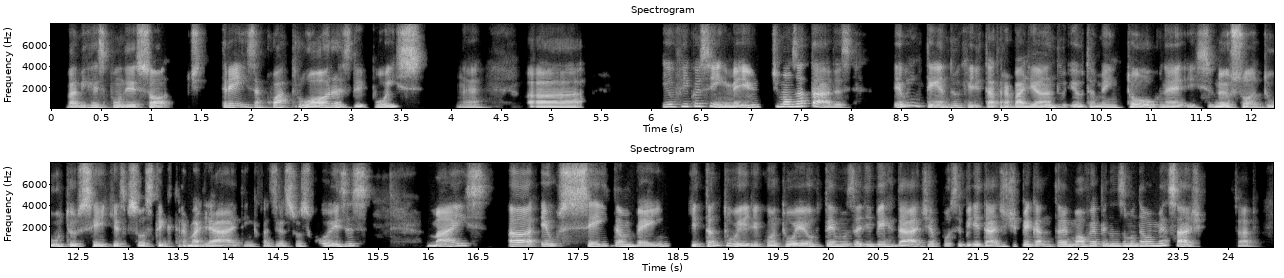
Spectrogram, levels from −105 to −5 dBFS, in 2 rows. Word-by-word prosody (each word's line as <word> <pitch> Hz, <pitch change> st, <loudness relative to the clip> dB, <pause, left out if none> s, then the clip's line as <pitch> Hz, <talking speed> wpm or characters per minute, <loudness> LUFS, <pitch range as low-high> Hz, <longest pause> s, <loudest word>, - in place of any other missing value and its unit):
vai 135 Hz, 0 st, +1 dB
me 150 Hz, -, -2 dB
responder 150 Hz, -4 st, -1 dB
só 140 Hz, +2 st, +2 dB
de -, -, -10 dB, 0.2 s
3 165 Hz, +2 st, -1 dB
a 160 Hz, -, -2 dB
4 165 Hz, +4 st, -1 dB
horas 150 Hz, +2 st, +3 dB
depois, 250 Hz, -, 0 dB, 0.3 s
né, 115 Hz, +9 st, -7 dB, 0.5 s
ah, 115 Hz, -1 st, +1 dB, 0.8 s
e -, -, -7 dB
eu 225 Hz, -, -1 dB
fico 245 Hz, +3 st, -2 dB
assim, 250 Hz, -, 0 dB
meio 140 Hz, +11 st, +2 dB
de 225 Hz, -, -2 dB
mãos 225 Hz, 0 st, +4 dB
atadas. 115 Hz, -, +1 dB, 0.4 s
Eu 210 Hz, -, +1 dB
entendo 180 Hz, -, -1 dB
que 165 Hz, -, -7 dB
ele 140 Hz, -, -3 dB
tá 135 Hz, -2 st, +2 dB
trabalhando, 120 Hz, +8 st, +2 dB
eu 130 Hz, -5 st, 0 dB
também 120 Hz, -4 st, 0 dB
tô, 135 Hz, +11 st, +1 dB
né, 125 Hz, -2 st, +1 dB
isso 115 Hz, -2 st, -5 dB
eu 115 Hz, 0 st, +4 dB
sou 115 Hz, +1 st, +2 dB
adulto, 125 Hz, +8 st, -1 dB
eu 125 Hz, -, +1 dB
sei 115 Hz, -2 st, +1 dB
que 115 Hz, -, -1 dB
as 120 Hz, -, -3 dB
pessoas 120 Hz, 0 st, +1 dB
têm 120 Hz, +1 st, 0 dB
que 115 Hz, -, -7 dB
trabalhar 120 Hz, +2 st, +1 dB
e -, -, -11 dB
têm 115 Hz, -3 st, -9 dB
que 110 Hz, -, -12 dB
fazer -, -, -6 dB
as -, -, -2 dB
suas -, -, -2 dB
coisas, 160 Hz, -, -2 dB, 0.6 s
mas, 165 Hz, -, 0 dB, 0.2 s
hã, 180 Hz, +1 st, +4 dB
eu 185 Hz, +2 st, +1 dB
sei 165 Hz, -1 st, +2 dB
também 160 Hz, -, +1 dB, 0.2 s
que, 140 Hz, -, 0 dB
tanto 200 Hz, -, 0 dB
ele, 120 Hz, -3 st, +1 dB
quanto 135 Hz, +4 st, +1 dB
eu, 145 Hz, +4 st, +2 dB
temos 155 Hz, -2 st, +1 dB
a 155 Hz, -, +2 dB
liberdade 155 Hz, 0 st, +1 dB
e -, -, +1 dB
a 150 Hz, -, -7 dB
possibilidade 140 Hz, +1 st, 0 dB
de 160 Hz, 0 st, -7 dB
pegar 155 Hz, -3 st, +1 dB
no 155 Hz, -, -6 dB
telemóvel 160 Hz, +1 st, +2 dB
e -, -, +3 dB
apenas 190 Hz, 0 st, +2 dB
mandar 190 Hz, 0 st, +4 dB
uma 200 Hz, -, +3 dB
mensagem, 145 Hz, -, +2 dB, 0.3 s
sabe. -, -, -8 dB
150 Hz, 185 wpm, -23 LUFS, 125-175 Hz, 0.8 s, mãos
